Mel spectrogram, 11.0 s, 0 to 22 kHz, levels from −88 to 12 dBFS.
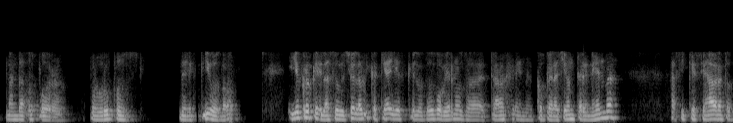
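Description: Speech, coded throughout with G.729 at 8 kbit/s. Nothing above 4 kHz survives, and the voice sounds rough and synthetic. VoIP packet loss concealed by the speech codec occurs at 0.34–0.47, 3.38–3.65, 5.45–5.53, 7.57–7.79 and 10.09–10.14 s. There, missing audio up to 140 ms is extrapolated into a fading buzzy tone or coloured noise.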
